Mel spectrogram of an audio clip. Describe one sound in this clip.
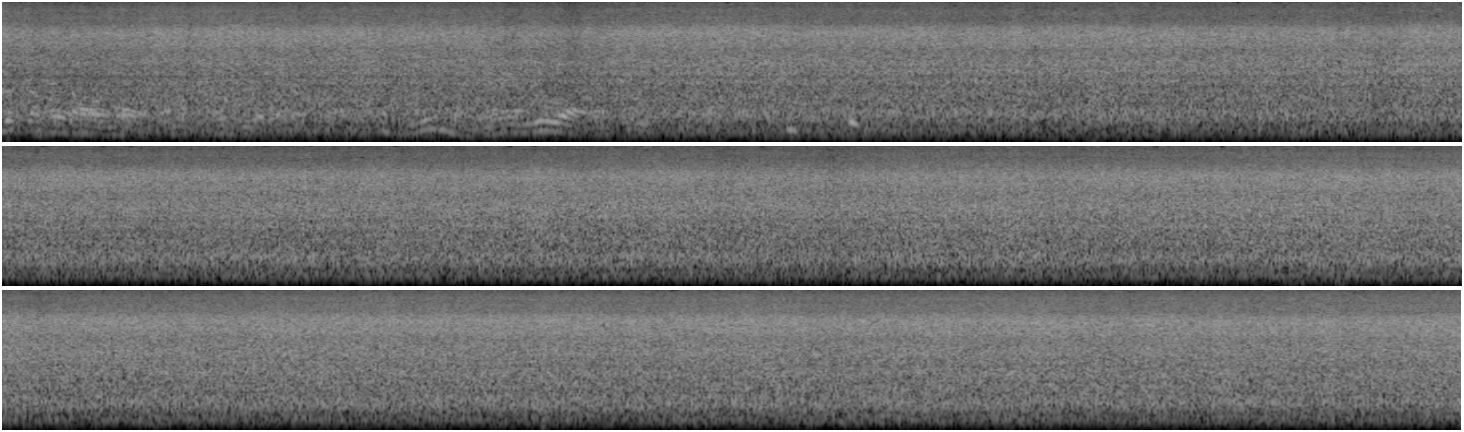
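A waterfall roars steadily as water pours over a weir.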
